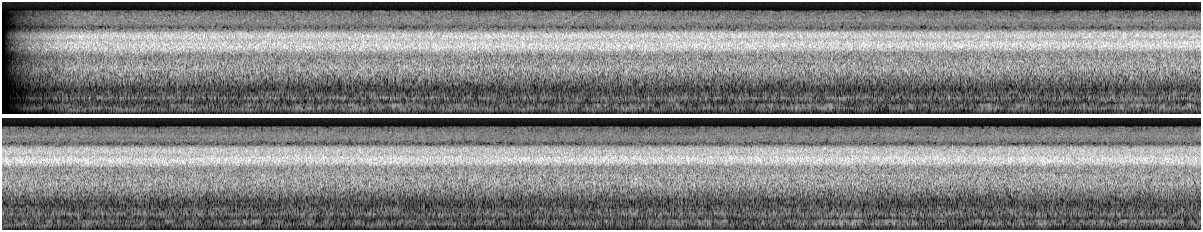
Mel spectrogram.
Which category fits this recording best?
Soundscapes > Indoors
